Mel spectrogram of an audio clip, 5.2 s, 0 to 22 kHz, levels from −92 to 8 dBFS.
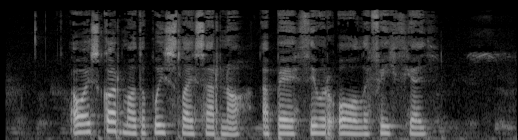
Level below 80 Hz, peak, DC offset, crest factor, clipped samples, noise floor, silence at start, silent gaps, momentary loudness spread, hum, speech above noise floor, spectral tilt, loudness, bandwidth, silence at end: -56 dBFS; -12 dBFS; under 0.1%; 18 dB; under 0.1%; -55 dBFS; 0.7 s; none; 7 LU; none; 28 dB; -4.5 dB/octave; -28 LUFS; 16.5 kHz; 0.05 s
